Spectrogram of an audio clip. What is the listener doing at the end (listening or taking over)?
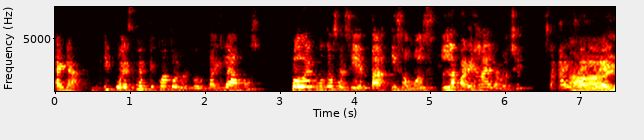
taking over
